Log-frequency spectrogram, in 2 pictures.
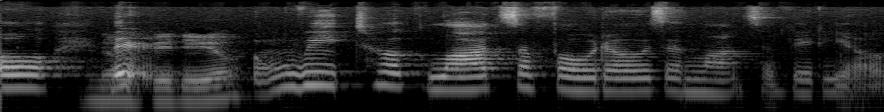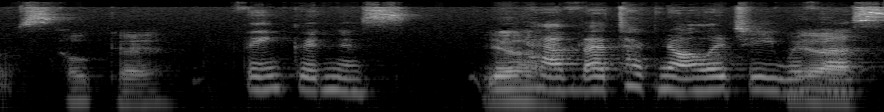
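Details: Adult woman speaking; normal speech.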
